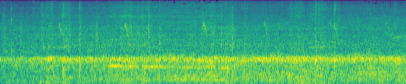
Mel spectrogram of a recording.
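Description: Düwag light-rail tram passing close on curved track, with steady running noise and a high whine held throughout. The sound grows louder about a second in as the cars come alongside.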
